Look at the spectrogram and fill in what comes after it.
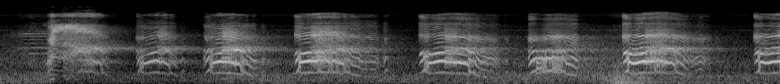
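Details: Healthy newborn baby: rhythmic, strong, clear crying in repeated bursts with brief breaths between; a vigorous, normal newborn cry.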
